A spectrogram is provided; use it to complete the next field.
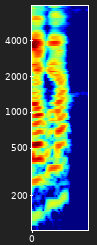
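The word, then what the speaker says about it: δόγμα: Aquí la palabra decretos es dogma, así la pronunciación es dogma.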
